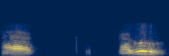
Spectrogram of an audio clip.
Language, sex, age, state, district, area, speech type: Bengali, male, 18-30, West Bengal, South 24 Parganas, rural, conversation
